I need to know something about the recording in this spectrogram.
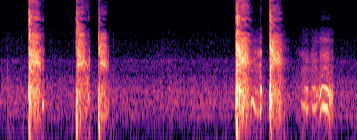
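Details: Wet cough at night on waking, with spitting up: five loud, rattly, productive cough bursts in two groups with quiet gaps, then a brief throat-clearing grunt.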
